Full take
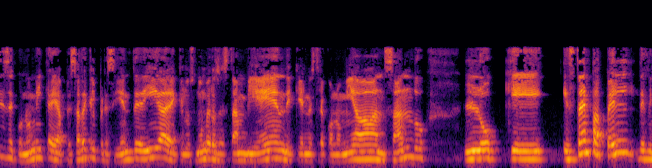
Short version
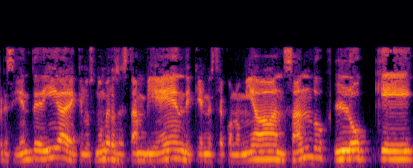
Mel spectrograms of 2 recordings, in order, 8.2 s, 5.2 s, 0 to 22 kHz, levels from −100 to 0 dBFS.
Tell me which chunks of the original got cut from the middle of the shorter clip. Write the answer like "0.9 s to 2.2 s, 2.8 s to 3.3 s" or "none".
5.4 s to 5.8 s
